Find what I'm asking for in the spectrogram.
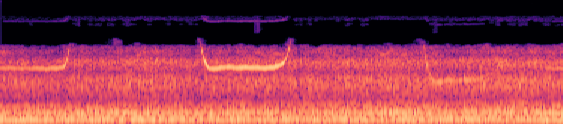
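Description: A car engine drones steadily and loudly throughout as officers drive toward Jim Gordon's house with Geiger counters turned on, a dense low rumble, with a thin whining tone that rises, holds and falls away a few times over it. No one speaks.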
